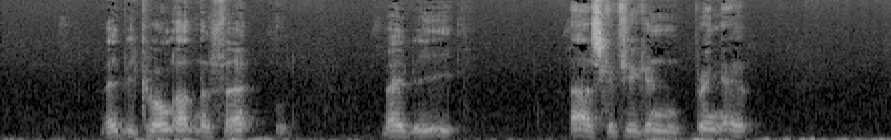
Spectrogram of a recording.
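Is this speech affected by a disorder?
Yes: dystonia and cerebral palsy; cerebral palsy from birth in right arm.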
